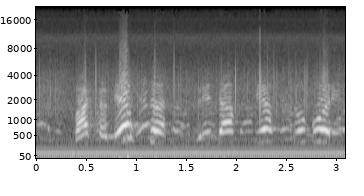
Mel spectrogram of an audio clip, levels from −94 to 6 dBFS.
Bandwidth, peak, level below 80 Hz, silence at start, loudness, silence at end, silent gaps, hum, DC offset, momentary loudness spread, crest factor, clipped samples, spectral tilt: 18.5 kHz; 0 dBFS; -38 dBFS; 0 s; -15 LUFS; 0 s; none; 50 Hz at -30 dBFS; under 0.1%; 12 LU; 14 dB; under 0.1%; -4 dB/octave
